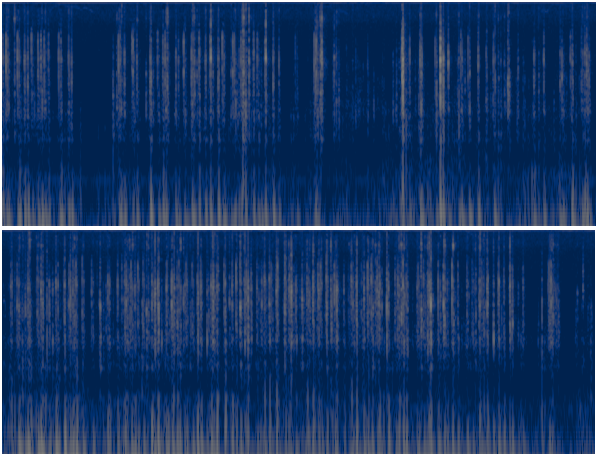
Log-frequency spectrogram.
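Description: Fingertips type on a slim white plastic computer keyboard held in front of the mic. A steady stream of rapid, crisp key clicks comes with a deep low thump under each press, broken by a few short pauses near one, four and fourteen seconds.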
